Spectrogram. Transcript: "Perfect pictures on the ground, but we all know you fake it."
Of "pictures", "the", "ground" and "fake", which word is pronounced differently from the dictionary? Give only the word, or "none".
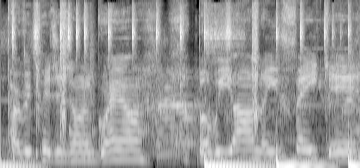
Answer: pictures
